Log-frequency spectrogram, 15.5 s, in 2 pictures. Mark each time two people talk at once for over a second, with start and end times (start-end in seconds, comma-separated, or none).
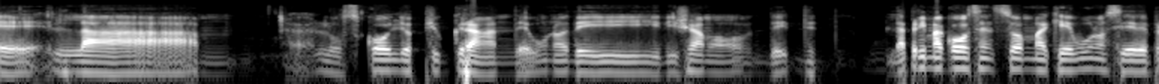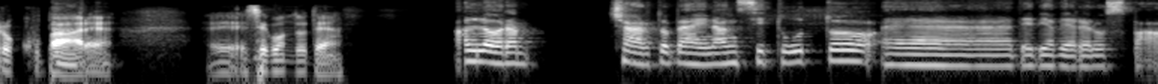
none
